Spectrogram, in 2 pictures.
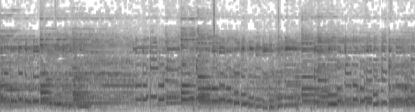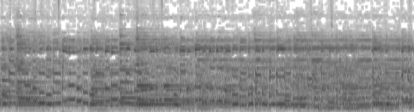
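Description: Jazz guitar and piano duo playing live, the acoustic archtop guitar in quick runs of notes that rise and fall. Recorded straight from the mixing desk onto cassette tape.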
